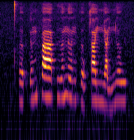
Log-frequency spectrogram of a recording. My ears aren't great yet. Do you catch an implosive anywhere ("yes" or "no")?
yes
